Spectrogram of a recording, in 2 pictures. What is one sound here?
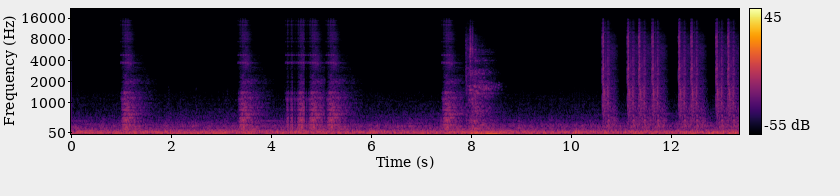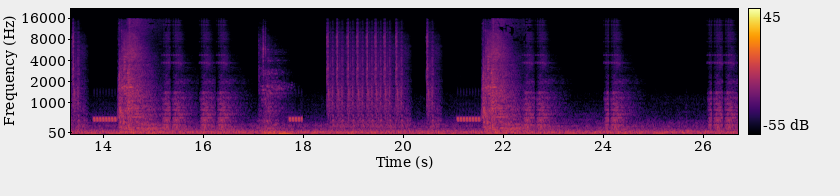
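Short interface clicks and chimes sound as menu items are selected.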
